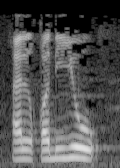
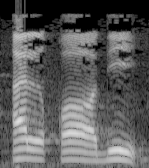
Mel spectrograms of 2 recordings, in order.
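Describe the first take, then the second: First: The word ends with a full 'yu' syllable. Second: The word ends on a plain 'i' sound. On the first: The final vowel is fully voiced, which Arabic speakers feel is heavy. The speaker calls it wrong. "Tidak mau mereka menyebutkan al-qadiyu" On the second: The final vowel is silent to avoid heaviness. The speaker calls it right. "langsung sukun saja terakhirnya al-qadi"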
